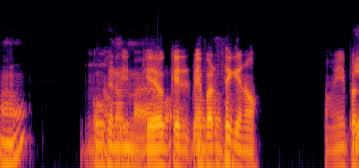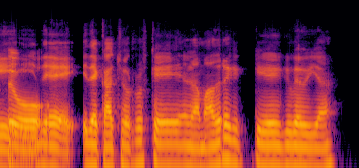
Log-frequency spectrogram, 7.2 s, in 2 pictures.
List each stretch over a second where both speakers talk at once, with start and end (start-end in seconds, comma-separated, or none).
0.9-2.4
